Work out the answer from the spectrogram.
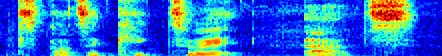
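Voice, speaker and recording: A man acting in an audio play as a crooked swindler, creaky-voiced, florid and melodramatic. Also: mid-range voice, sing-song, measured pace, slight background noise. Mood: guarded. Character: crooked male swindler, mournfully grandiose and evasive.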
